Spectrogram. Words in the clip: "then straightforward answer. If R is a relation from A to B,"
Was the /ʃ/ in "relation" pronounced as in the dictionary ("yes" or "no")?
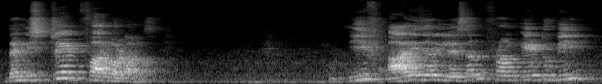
no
